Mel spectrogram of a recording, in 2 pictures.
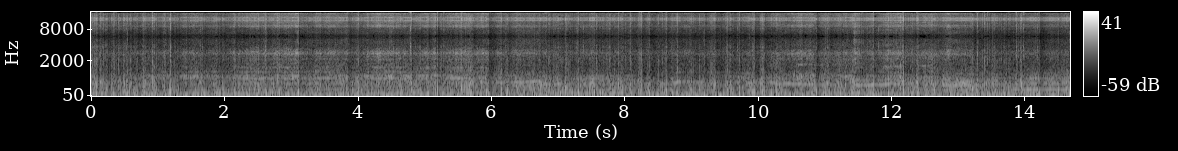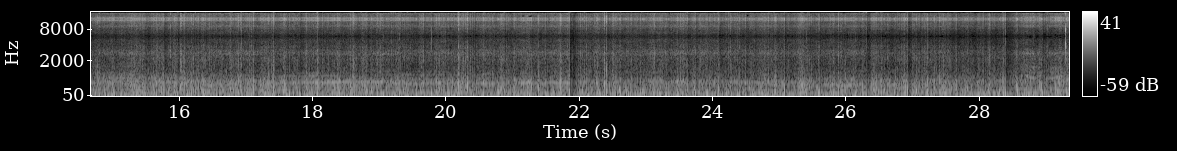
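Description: BMW Z4 M Coupe's 3.2-litre straight-six engine heard from inside the cabin while the car is driven hard on a track lap. Its pitch climbs and drops again and again with throttle and gear changes, over a dense rumble of road and wind noise.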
